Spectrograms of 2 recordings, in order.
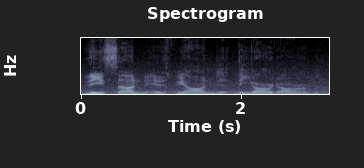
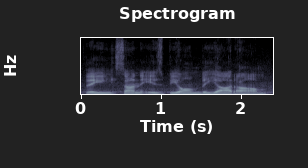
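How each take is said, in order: First: It is said in a put-on posh voice. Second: It is said in a plain, normal voice.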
